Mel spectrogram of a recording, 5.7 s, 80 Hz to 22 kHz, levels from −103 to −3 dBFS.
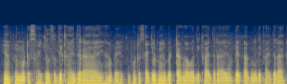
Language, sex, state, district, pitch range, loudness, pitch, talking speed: Hindi, male, Bihar, West Champaran, 105-110 Hz, -17 LUFS, 110 Hz, 280 wpm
